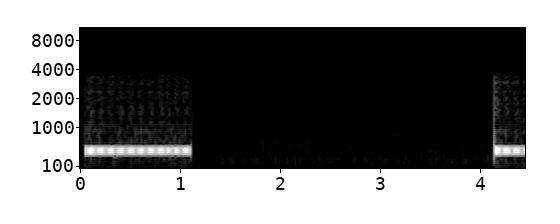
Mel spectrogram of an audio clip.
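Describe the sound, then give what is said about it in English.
A telephone line tone plays while a call is being transferred: one long, steady electronic tone, then about three seconds of silence, then the same tone starts again. It is clear and fairly loud. “You are being transferred to a guest.”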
